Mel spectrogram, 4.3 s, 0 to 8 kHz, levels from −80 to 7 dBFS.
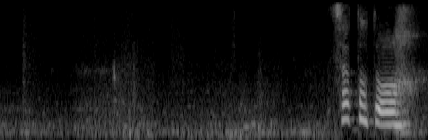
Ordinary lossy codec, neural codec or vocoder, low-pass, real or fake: Opus, 24 kbps; codec, 16 kHz, 1 kbps, X-Codec, HuBERT features, trained on balanced general audio; 7.2 kHz; fake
